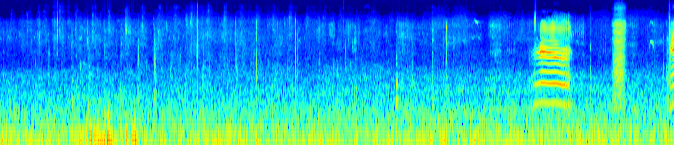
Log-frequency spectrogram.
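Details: All-black stray cat that followed the filmer and climbed onto a lap, pleading in cat language, filmed on a GoPro; one clear wavering meow near the end, then brief short cries, over steady rustling and handling noise.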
